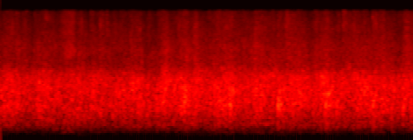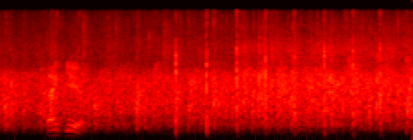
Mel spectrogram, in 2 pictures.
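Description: An audience applauds steadily in a large room.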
